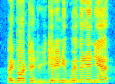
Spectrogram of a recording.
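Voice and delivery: lightly voiced pushy miner; miner in a joke.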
